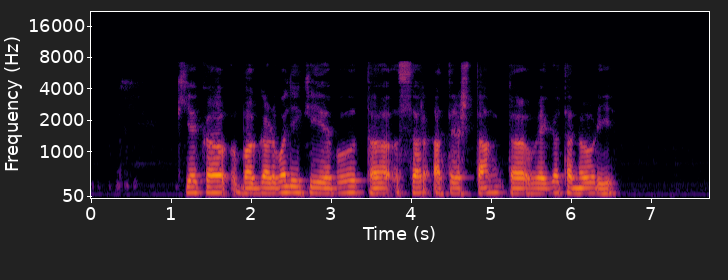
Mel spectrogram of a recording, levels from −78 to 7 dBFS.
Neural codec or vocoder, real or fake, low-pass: codec, 44.1 kHz, 7.8 kbps, DAC; fake; 7.2 kHz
